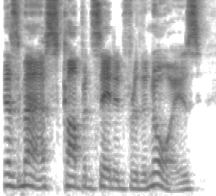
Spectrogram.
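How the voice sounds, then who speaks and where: A man's voice: medium pitch, measured pace, sharp tone. A man reading a scripted science fiction story aloud as a dramatic audiobook narrator.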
